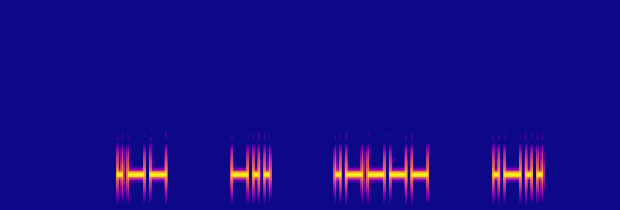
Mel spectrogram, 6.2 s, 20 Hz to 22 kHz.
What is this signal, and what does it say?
Morse code, heard as a keyed tone, about 22 wpm, spaced as for 10 wpm, 700 Hz. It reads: WD1L
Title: USA Call Signs - 4 Characters - 4x Character Spacing - 22wpm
